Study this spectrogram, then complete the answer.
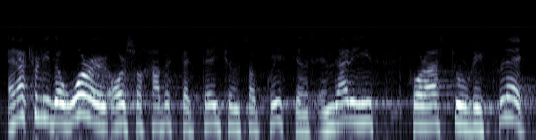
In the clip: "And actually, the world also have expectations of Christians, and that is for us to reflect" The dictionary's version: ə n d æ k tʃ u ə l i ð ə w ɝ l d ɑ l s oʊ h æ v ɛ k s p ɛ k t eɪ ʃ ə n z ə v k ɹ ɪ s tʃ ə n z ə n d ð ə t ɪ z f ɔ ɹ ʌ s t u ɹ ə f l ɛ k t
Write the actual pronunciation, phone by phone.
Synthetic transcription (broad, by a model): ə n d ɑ k tʃ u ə l i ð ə w ɝ l d ɑ l s oʊ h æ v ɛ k s p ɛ k t eɪ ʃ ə n s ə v k ɹ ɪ s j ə n s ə n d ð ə t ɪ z f ɔ ɹ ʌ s t u ɹ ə f l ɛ k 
